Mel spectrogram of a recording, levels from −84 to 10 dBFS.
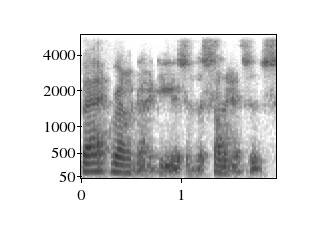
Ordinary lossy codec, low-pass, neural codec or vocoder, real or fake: Opus, 32 kbps; 5.4 kHz; vocoder, 22.05 kHz, 80 mel bands, HiFi-GAN; fake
